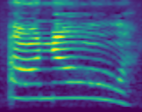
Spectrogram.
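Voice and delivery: usual speaking voice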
